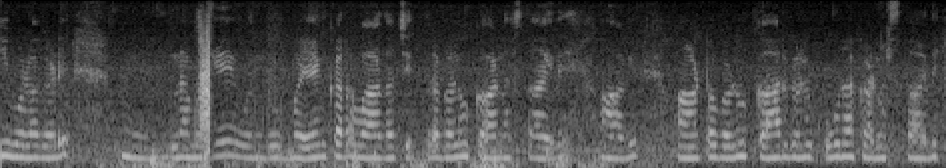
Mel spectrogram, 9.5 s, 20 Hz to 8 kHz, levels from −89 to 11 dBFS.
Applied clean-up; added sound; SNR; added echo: none; none; none; none.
